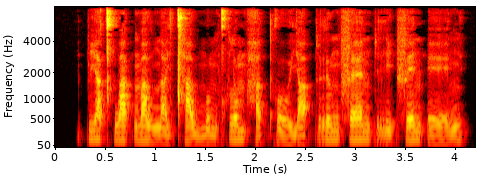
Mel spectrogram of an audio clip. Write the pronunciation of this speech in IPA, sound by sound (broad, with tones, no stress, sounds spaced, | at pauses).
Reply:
p i˥˩ a̯ kʰ w a˥˩ k̚ m a˧ w n a˩˦ j tʰ a˨˩ w m o˨˩ m kʰ l o˥˩ m h a˨˩ t̚ k oː˩˦ j a˨˩ ʔ p r ɯ˥˩ ŋ f ɛː˥˩ n p r i˨˩ ʔ f e˥˩ n ʔ eː˩˦ ŋ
